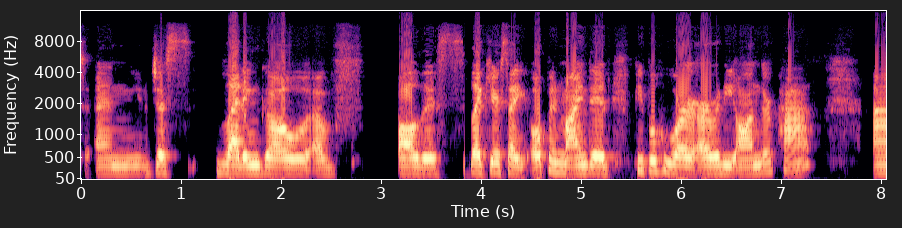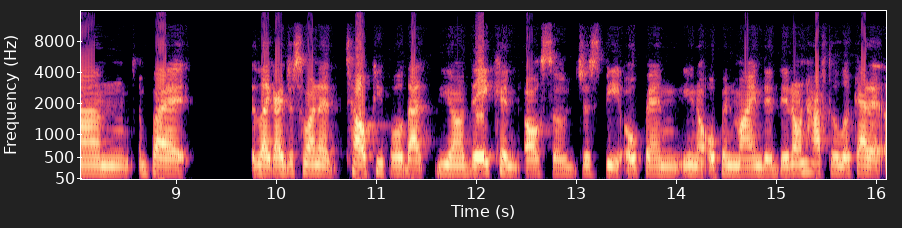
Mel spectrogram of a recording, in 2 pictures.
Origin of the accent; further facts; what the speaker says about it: Montreal, Quebec, Canada; I'm from Montreal, Canada, and I live in the city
